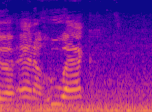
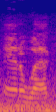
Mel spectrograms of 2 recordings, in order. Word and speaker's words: Anahuac: Service Road I-10 West in Texas close to Anna whoack I know it's pronounced Anahuac but I like pronouncing it Anna whoack um and it's spotless the bathrooms are clean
